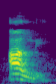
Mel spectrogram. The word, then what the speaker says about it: ali: Ily Ali means but Ali Ali Ali.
